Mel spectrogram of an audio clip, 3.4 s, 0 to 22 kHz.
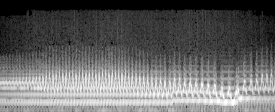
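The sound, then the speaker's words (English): A buzzy Moog synthesizer tone holds steady, then wobbles and bends downward in pitch with a fast vibrato before fading, heard alone and fairly loud for about three seconds. “In the mid-1960s, Bernie was one of the first people to master the Moog synthesizer, an electronic machine that could make a whole new world of sound by generating lots of different tones and bending them into never-before-heard shapes.”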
